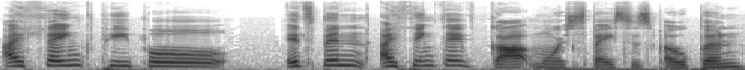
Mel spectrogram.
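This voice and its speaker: On a very clean recording with a silent background, a woman with an American accent speaks very slowly in a fairly high pitch with very wide pitch swings. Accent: sounds American. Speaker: guest co-host. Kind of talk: casual chat.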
